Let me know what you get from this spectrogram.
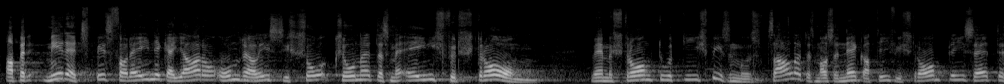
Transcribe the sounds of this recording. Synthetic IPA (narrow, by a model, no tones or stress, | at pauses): ɑb̥əɾmɪːɾhɛtsb̥ɪsfɔɾɛɪnɪɡəjɑːɾoʔʊnɾɛɑlɪstiʃksʊnəd̥ɑsməʔɛɪnɪʃfʏɾʃtɾoːm | ʋɛnməʃtɾoːmtuətiːʃpiːsənmuəst͡sɑːləd̥ɑsməɑsənɛɡɑt̪iːfiʃtɾoːmpɾiːshɛtːə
